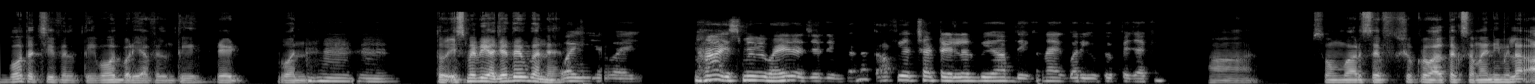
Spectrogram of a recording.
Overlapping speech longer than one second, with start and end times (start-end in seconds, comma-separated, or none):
none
